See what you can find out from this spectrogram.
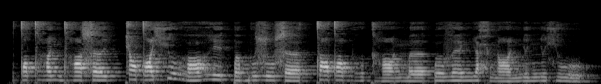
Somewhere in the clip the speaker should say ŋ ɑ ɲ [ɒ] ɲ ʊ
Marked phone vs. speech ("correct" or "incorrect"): incorrect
